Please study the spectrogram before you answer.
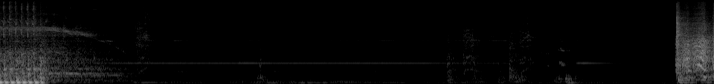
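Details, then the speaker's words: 2014 VW CJAA TDI, tuned, cranks but won't start with no codes: catches briefly, sputters and dies as the clutch is let out, then cranks again; stalling. "So at least it's thinking of starting, but as soon as you let the clutch out, it stalls"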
